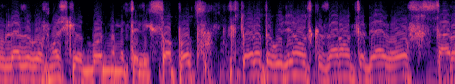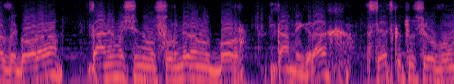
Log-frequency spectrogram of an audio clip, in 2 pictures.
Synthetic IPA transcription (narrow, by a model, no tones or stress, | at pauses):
vlʲazəvɐfmɤʃkiod̪̚bɔɾnɐmɛt̪ɛlixsɔpət̪ft̪ɔɾət̪əɡod̪inəot̪kɐzaɾvət̪əbjaxvɐfst̪aɾəzɐɡɔɾə | t̪anɛmɐʃɛnoosfoɾmiɾɐnod̪̚bɔɾ | t̪amiɡɾaxslɛt̪kɐt̪ɔsɛovol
